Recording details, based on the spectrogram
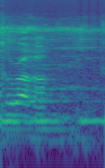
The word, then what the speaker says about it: Corojo: But how do you pronounce the Corojo? – Corojo. – Corojo.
